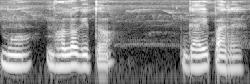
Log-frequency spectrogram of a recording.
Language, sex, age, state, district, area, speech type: Odia, male, 18-30, Odisha, Koraput, urban, spontaneous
